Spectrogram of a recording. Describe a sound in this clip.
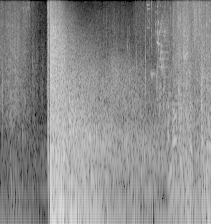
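A loud blast booms nearby and rumbles away.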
